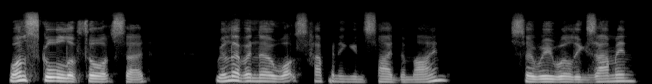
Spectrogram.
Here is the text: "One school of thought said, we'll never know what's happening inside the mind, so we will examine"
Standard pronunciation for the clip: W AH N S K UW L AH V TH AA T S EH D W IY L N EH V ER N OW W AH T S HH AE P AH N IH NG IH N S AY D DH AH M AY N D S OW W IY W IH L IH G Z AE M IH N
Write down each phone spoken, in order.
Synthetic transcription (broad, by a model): W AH N S K UW L AH V TH AA T S EH D W IY L N EH V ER N OW W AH T S HH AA P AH N IH NG IH N S AY D DH AH M AY N D S OW W IY W IH L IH G Z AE M IH N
